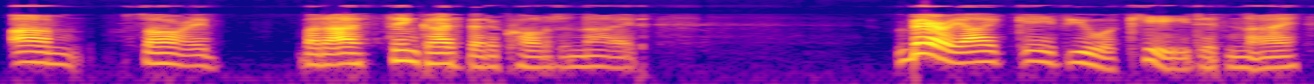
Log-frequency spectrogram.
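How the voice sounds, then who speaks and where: A woman's voice: low-pitched, animated, a little slow, no room sound, voice pushed down. Woman voicing a subdued, polite upset man. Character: upset middle-aged man leaving early. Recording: dull, dry lo-fi recording.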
